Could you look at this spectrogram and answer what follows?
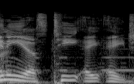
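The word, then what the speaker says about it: Nestah: Sounds of Addiction is in the studio with and I'm going to say it like this because, you know, reggae, we have a different kind of vibe on names. It's Nesta. That's right. N-E-S-T-A-H.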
